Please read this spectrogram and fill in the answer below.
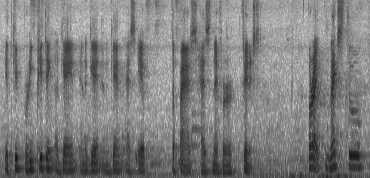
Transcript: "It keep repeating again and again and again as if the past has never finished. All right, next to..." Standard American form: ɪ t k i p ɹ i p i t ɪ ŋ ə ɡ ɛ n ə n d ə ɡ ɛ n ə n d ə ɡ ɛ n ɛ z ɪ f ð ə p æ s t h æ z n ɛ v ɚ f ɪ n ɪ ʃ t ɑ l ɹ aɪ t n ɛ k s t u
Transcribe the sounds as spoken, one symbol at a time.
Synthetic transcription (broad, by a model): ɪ t k i p ɹ i p i t ɪ ŋ ə ɡ ɛ n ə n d ə ɡ ɛ n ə n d ə ɡ ɛ n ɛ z ɪ f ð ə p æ s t h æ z n ɛ v ɚ f ɪ n ɪ ʃ t ɑ l ɹ aɪ t n ɛ k s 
